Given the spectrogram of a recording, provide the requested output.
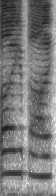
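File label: "baibai", girl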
